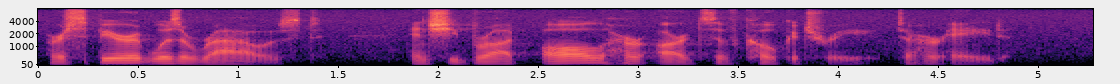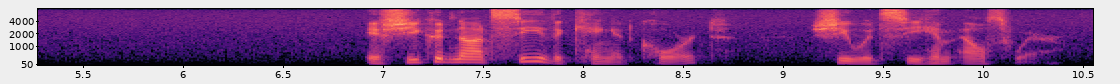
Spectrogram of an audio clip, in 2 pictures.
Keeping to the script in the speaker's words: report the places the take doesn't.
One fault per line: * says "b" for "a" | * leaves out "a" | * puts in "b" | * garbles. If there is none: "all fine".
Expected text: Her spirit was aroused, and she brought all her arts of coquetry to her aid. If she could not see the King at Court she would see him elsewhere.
all fine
